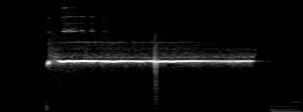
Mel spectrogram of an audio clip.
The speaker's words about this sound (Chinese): 听到嘈杂的声响，麦克急忙跑过来，他一边挥手一边吹哨子。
